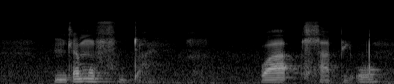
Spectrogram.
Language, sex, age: Southern Sotho, male, 22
